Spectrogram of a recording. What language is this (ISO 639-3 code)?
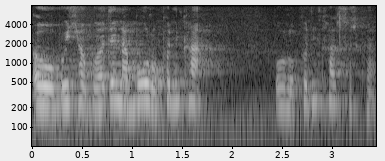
brx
